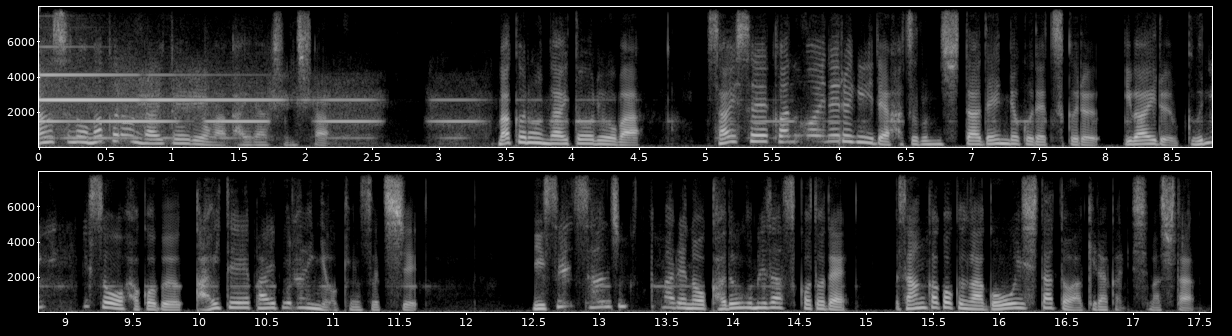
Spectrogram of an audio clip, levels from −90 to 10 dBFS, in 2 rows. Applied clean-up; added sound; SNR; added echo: neural diffusion model UNIVERSE++.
